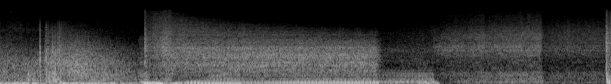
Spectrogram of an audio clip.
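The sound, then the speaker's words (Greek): Sharp bursts of gunfire and heavy booms crack through a low, rumbling background, with several loud reports spaced irregularly and a deep sustained rumble between them, in Irpin. “Πάμε να φύγουμε γιατί αρχίζουν οι πυροβολισμοί.”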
